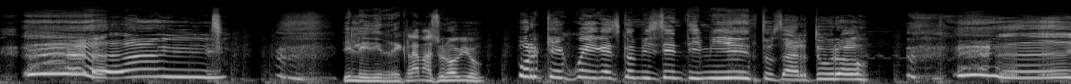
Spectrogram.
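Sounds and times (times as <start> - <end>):
voice imitating a girlfriend crying with wails and sobs: 0.2 - 2.4, 9.0 - 10.6
speech: 3.4 - 10.6.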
